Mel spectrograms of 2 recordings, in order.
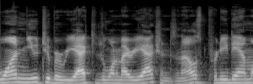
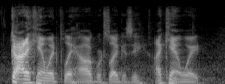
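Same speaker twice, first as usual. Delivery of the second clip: usual speaking voice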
